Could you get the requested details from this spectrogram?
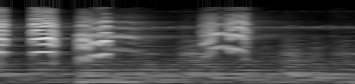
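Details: Sun conures at the North Carolina Zoo give harsh, grating screeches in short bursts over soft background music.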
